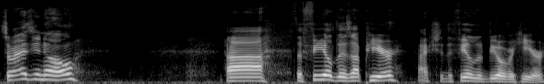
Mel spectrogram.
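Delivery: breathless huffing between words. Climbing up to show viewers the pad, the speaker talks while huffing and puffing. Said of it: "Now I'm huffing and puffing".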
